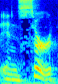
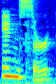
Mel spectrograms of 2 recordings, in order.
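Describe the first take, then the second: First: It carries the verb's stress pattern. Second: It carries the noun's stress pattern. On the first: It is used as a verb. "insert is a verb" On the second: It is used as a noun. "insert is a noun"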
